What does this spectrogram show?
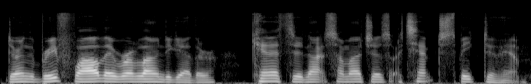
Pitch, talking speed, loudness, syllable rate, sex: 120 Hz, 215 wpm, -19 LUFS, 5.8 syllables/s, male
